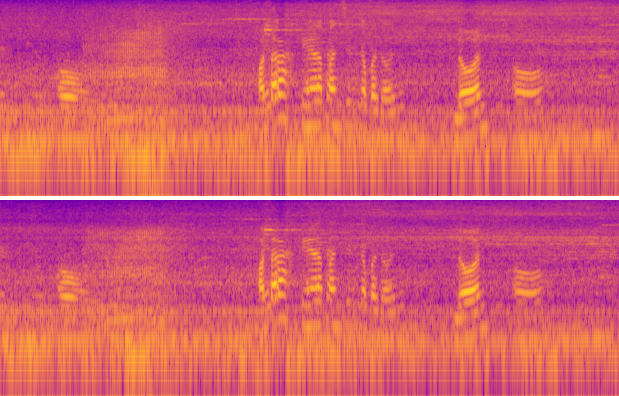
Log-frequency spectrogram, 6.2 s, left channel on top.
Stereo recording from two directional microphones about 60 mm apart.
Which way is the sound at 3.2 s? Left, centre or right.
Left.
